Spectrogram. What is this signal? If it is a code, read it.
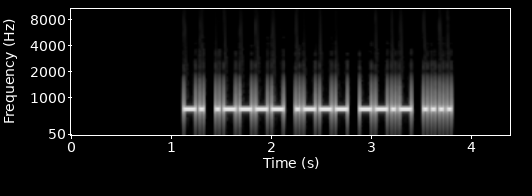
Morse code, heard as a keyed tone, about 30 wpm, 700 Hz. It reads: N1JQH
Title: USA Call Signs 30wpm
